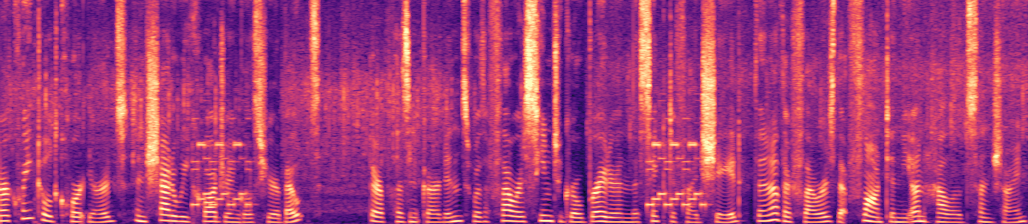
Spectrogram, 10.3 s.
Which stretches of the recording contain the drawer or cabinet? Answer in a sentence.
You can't hear the drawer or cabinet here.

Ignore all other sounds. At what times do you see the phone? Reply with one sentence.
You can hear the phone from 1.9 to 2.6 s and from 6.5 to 7.2 s.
